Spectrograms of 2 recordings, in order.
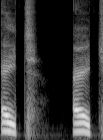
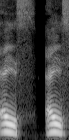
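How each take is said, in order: First: এইচ as "eitch", clear final ch; correct letter name. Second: এইচ as "eis", final s; common mispronunciation. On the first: Teacher modelling for students to repeat, এইচ ending in ch. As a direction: finish এইচ on a crisp ch sound. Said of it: "but এটাকে কি বলতে হবে?". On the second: Teacher mimicking the common error, এইচ as "eis". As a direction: end এইচ on s instead of ch. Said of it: "এটা এইচ বলে অনেকে". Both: Shown as a demonstration.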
